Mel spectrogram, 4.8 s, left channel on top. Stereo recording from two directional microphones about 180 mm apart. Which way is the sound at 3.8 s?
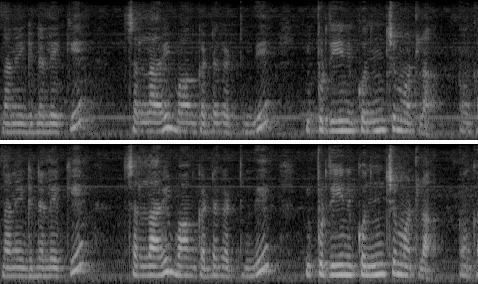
35° right (ahead or behind).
